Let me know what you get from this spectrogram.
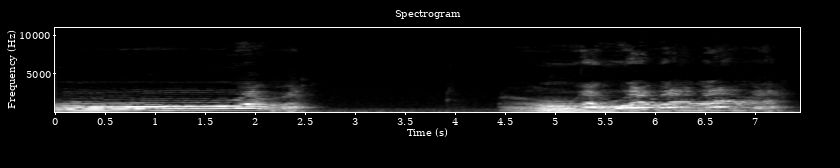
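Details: Miniature Schnauzer Shotsy, a male dog copying passing sirens, gives a sustained howl that slides downward at the end, then after two seconds of quiet a second wavering howl with quick pitch undulations, like a siren's warble.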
